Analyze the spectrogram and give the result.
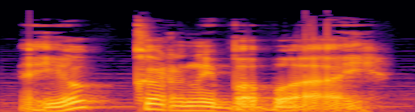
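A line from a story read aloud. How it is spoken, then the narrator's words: Babbled. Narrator (Russian): пролепетал Круглов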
